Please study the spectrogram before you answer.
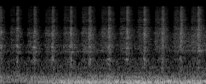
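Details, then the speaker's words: GMC Yukon SUV with a new water pump idling with a sharp, regular puffing tick, about six a second, from compression leaking out of a cylinder with a blown-out or removed spark plug, giving a dead miss. "That is a spark plug that is either blown out of the engine or been removed for one reason or another. There is a spark plug missing. It's got a dead miss, obviously, and that is the compression leaking out of the cylinder."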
